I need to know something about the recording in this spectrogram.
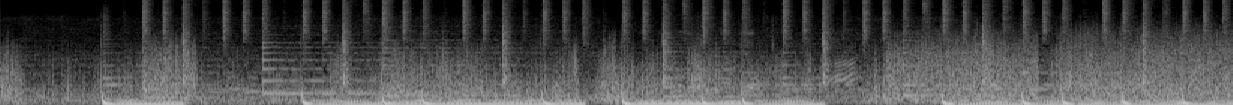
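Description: Background music with heavy bass and a driving drum beat. The beat and bass come in about a second in and drop out briefly twice.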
